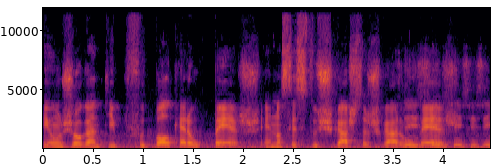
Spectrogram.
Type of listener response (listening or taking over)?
taking over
